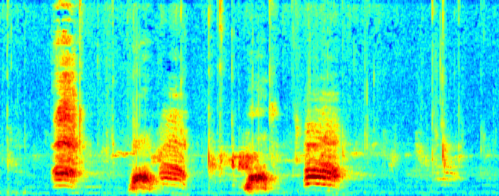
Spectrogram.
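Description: A crow gives about five harsh, hoarse caws at an uneven pace, some doubled and the last one fainter, over quiet background.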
